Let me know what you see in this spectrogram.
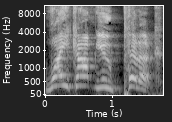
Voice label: Look Out, male; svencoop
